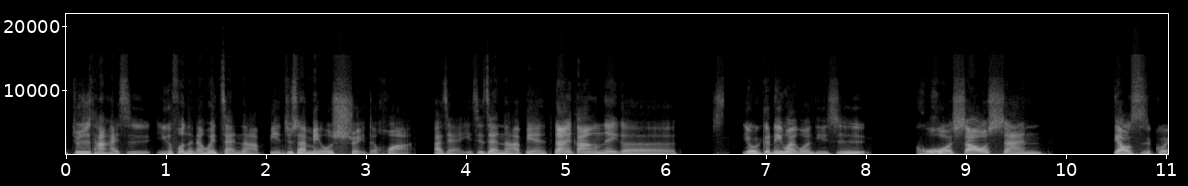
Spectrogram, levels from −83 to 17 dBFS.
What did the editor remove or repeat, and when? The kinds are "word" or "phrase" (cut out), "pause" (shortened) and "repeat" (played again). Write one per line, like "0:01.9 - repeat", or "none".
0:03.5 - pause
0:04.9 - pause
